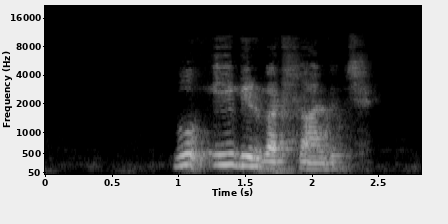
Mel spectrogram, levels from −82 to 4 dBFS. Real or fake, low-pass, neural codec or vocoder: fake; 10.8 kHz; codec, 44.1 kHz, 2.6 kbps, DAC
